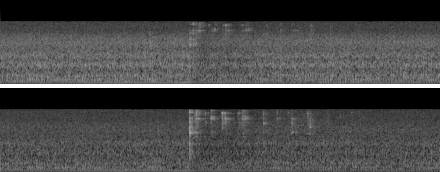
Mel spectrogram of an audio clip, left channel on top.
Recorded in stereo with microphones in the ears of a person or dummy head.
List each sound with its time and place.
1.9 s keys jangling: 65° right (ahead or behind), 5 m; by 4.4 s 50° right (ahead or behind), 3.5 m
